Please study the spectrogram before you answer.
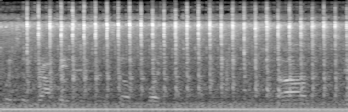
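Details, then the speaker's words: Jeep Trackhawk with rod bearing failure, just started: sharp steady knock about twice a second from the bottom end over deep engine drone; rod knock from worn bearings. "Okay, so we got it started and she is knocking. Oh, yeah. And that Yep. It's coming from the bottom portion of the engine."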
